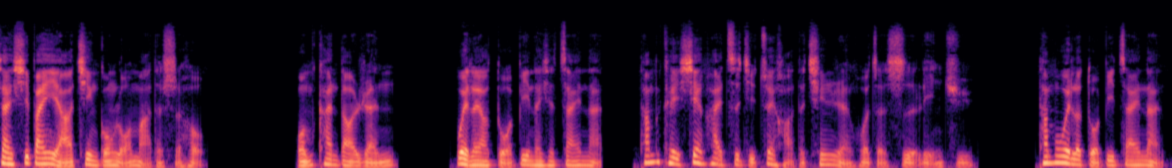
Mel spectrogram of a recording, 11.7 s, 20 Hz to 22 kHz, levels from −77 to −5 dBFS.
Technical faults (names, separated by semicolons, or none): none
